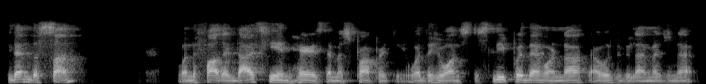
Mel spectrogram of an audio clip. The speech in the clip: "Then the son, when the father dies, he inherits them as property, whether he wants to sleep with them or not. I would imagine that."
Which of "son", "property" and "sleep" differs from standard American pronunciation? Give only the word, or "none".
none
